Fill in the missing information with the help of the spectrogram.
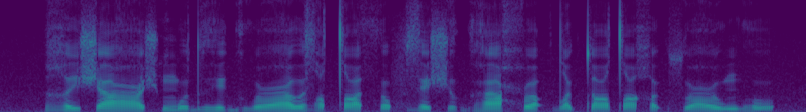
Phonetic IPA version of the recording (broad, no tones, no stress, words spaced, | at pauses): ʁiʃa ʕɤʃmodʱeɡʱu ʕɤ zotˤɛθɔf zɛʃɤɡʱa ħuʔdˤɤ tʷitˤɛχɯʔ sʷɤʕuŋɦo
